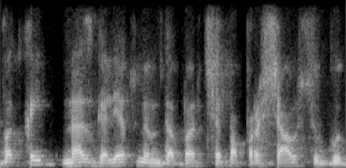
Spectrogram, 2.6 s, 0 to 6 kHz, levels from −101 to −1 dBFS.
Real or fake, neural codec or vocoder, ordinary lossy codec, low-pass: real; none; Opus, 16 kbps; 5.4 kHz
